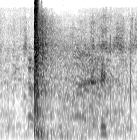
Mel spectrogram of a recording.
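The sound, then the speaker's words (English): Single loud blast of a large gun fired at a tree in Gloucestershire to drive off evil spirits in a revived old tradition, a sharp crack with a short rumbling tail, followed by people talking. “This rather large gun is going to be fired off now. Let's get rid of those last evil spirits up in the tree there, okay?”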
